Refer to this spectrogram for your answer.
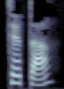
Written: tata

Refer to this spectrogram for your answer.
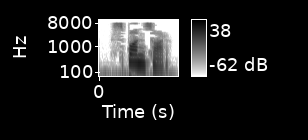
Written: sponsor

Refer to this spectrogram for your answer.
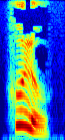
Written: hulu

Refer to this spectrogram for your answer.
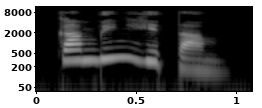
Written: kambing hitam

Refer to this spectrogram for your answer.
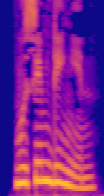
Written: musim dingin

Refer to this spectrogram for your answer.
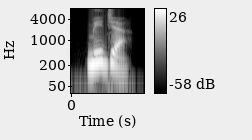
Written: meja

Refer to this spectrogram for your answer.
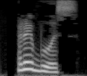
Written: rebus

